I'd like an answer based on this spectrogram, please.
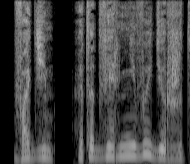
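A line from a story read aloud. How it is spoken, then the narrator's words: Breathless exhale. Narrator (Russian): выдохнула Олли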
